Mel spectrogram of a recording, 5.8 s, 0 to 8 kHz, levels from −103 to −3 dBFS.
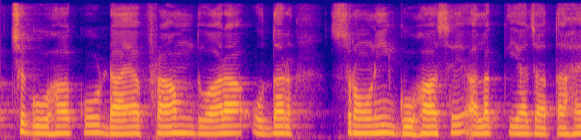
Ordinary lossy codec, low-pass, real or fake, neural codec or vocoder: none; 7.2 kHz; real; none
